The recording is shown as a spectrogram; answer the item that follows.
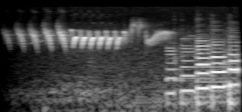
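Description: A songbird singing a quick run of falling notes that ends in a short flourish, after which acoustic guitar music comes in near the end.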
